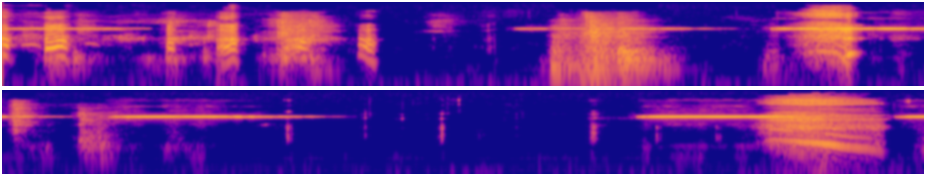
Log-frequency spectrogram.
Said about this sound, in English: My fire alarm is going off, but I'll be right back.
